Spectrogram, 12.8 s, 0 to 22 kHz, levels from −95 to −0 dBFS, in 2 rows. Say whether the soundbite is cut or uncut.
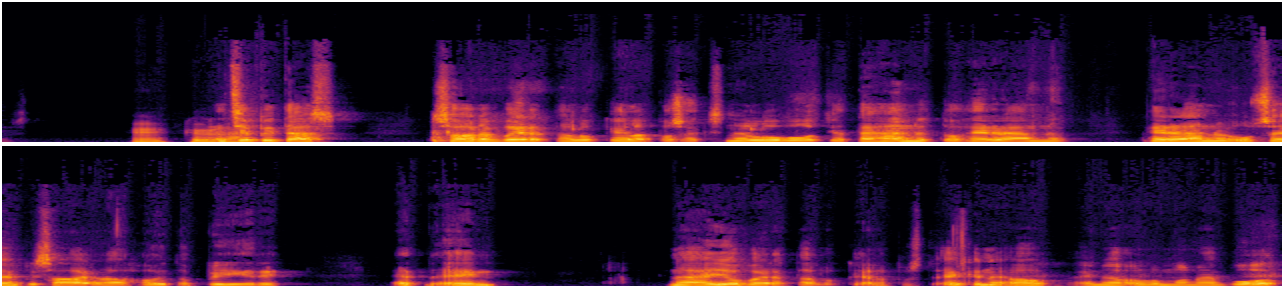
uncut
